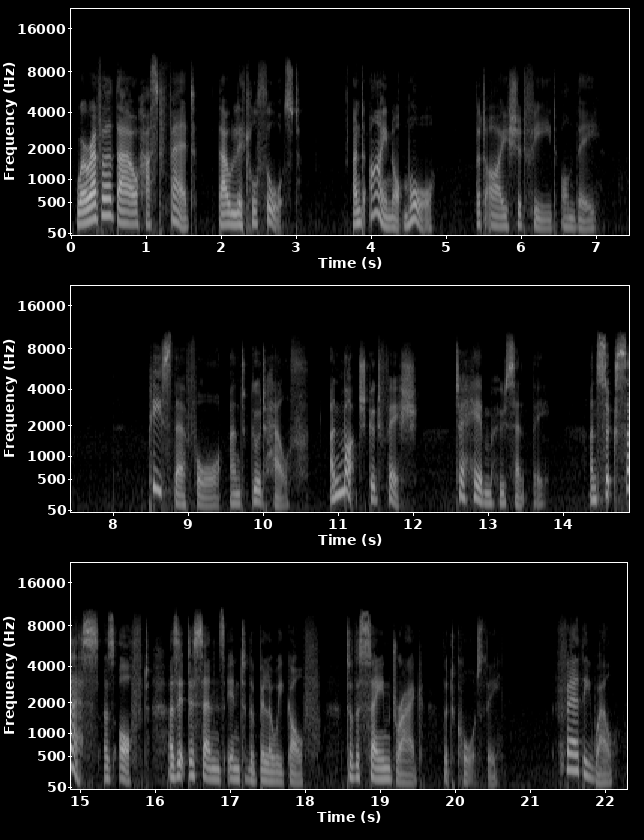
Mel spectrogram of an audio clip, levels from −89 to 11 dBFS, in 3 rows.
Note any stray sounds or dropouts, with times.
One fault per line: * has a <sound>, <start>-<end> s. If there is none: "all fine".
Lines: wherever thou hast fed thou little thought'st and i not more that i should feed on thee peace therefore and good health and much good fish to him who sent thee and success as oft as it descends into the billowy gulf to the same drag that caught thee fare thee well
all fine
